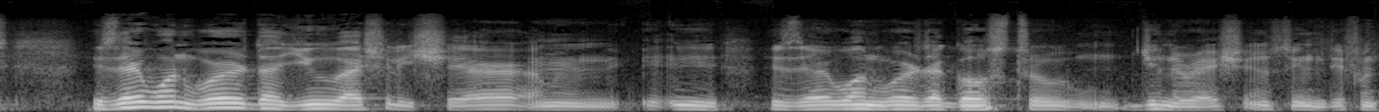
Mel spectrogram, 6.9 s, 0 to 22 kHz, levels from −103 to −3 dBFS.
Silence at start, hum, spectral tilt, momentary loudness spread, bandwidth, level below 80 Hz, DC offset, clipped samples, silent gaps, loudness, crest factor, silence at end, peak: 0 s; none; -7 dB/octave; 11 LU; 11.5 kHz; -74 dBFS; under 0.1%; under 0.1%; none; -29 LUFS; 18 dB; 0 s; -12 dBFS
